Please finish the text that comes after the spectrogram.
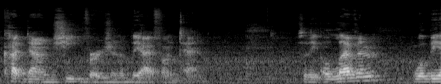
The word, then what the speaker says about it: iPhone X: 10 and of course they used the Roman numeral 10 so everybody kept pronouncing it the iPhone X even though was the iPhone 10 that was number 10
